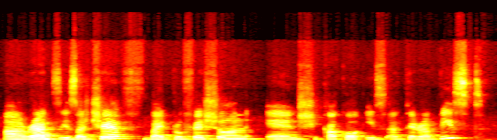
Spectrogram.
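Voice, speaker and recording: A woman's voice: fairly high pitch, measured pace, a bit bright. A woman from Kenya co-hosting a live online talk and presenting to viewers. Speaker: co-host of an online business talk show.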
